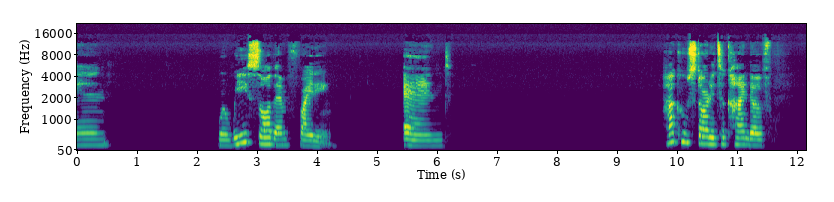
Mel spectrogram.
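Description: A young woman speaks expressively in short bursts with pauses, close to the microphone.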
